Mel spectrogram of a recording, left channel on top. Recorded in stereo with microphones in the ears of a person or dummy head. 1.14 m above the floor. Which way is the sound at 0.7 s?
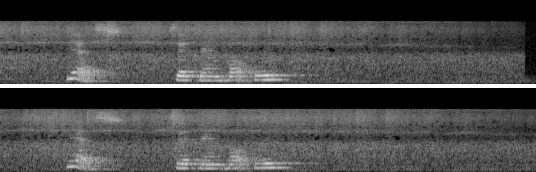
5° left (ahead or behind).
